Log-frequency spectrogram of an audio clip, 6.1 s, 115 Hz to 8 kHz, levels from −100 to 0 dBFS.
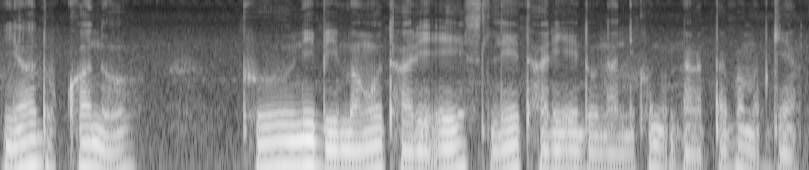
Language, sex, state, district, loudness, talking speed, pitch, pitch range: Garo, male, Meghalaya, South Garo Hills, -17 LUFS, 110 wpm, 100 Hz, 95-110 Hz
